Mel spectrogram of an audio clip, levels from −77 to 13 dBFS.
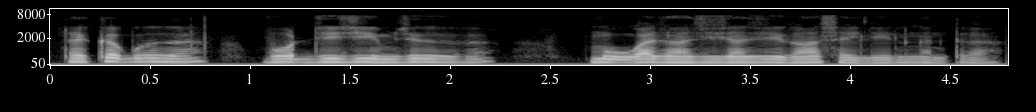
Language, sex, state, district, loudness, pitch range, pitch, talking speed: Wancho, male, Arunachal Pradesh, Longding, -16 LUFS, 120-140 Hz, 130 Hz, 190 wpm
